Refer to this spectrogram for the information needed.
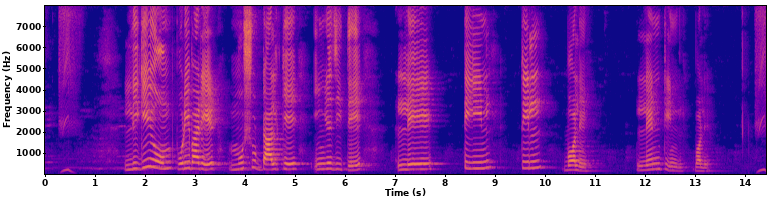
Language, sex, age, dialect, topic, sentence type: Bengali, female, 31-35, Northern/Varendri, agriculture, statement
